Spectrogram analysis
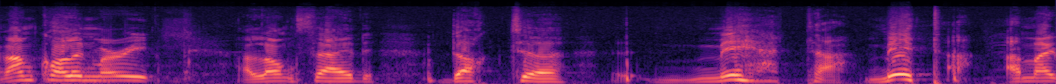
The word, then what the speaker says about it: Mehta: Mehta. Am I right? That is correct, Mehta. All right, I have to get these Indian pronunciations proper, Doc.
